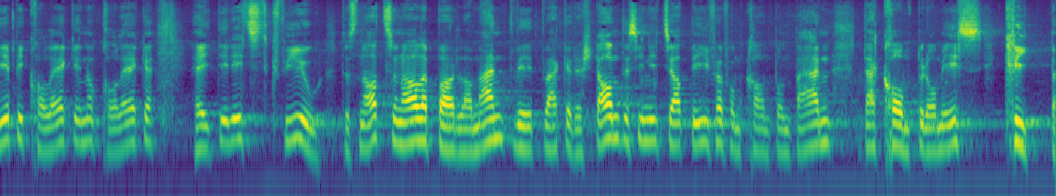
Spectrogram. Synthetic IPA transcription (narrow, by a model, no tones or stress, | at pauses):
iəbikχɔleːɡɪnːəʊkʰχɔleːɡ̥ə | hɛɪtɪːɾɪt͡st͡skfyːwd̥ɑsnɑt͡sjɔnɑːləpɑrlɑmænt̪ʋɪrtʋæɡəɾəʃtɑnd̪əsinit͡sjɑt̪iːfəfɔmkʰɑnt̪onb̥æːrnd̥ækʰɔmpɾɔmɪs | kχipːə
